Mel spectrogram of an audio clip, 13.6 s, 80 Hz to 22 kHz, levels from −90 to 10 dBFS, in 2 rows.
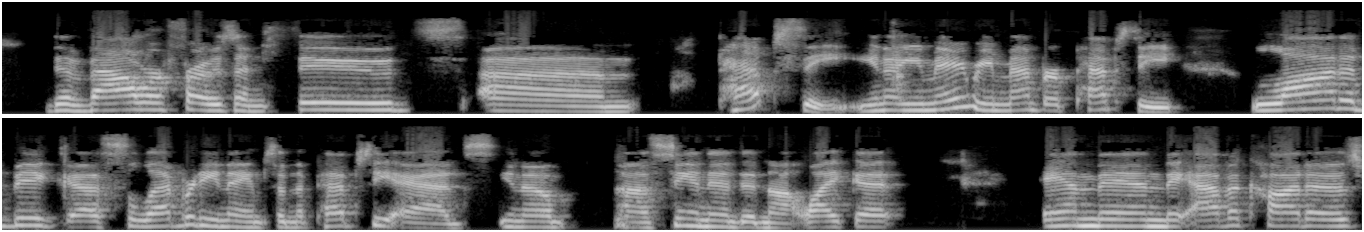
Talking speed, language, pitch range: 150 wpm, English, 180-230 Hz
